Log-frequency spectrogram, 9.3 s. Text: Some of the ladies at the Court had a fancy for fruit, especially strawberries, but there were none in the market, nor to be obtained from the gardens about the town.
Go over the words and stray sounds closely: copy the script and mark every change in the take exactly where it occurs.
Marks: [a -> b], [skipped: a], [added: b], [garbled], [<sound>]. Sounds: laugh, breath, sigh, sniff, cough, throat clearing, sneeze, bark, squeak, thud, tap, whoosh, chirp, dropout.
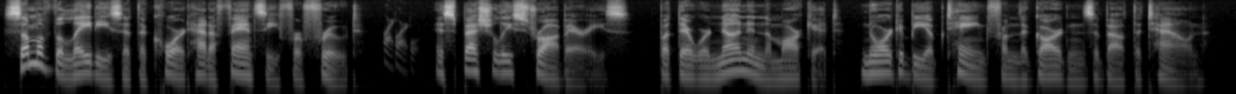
Some of the ladies at the Court had a fancy for fruit, [chirp] especially strawberries, but there were none in the market, nor to be obtained from the gardens about the town.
